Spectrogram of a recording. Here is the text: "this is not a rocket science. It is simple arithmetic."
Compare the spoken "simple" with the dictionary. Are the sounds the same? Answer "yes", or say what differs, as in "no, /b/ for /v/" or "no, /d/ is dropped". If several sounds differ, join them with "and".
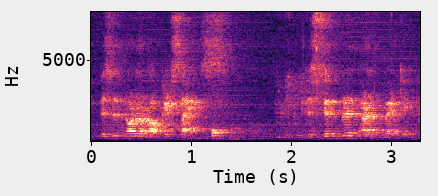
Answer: no, /n/ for /l/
